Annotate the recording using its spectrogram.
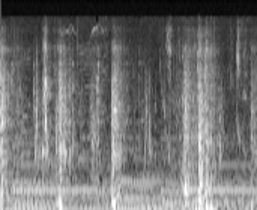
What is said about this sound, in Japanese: ニンニクバターの牛ステーキ味というやつをいただきます。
